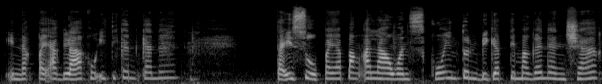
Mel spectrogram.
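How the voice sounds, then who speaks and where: A polite, earnest young student with an Ilocano accent speaks in a high, bright voice, played by a woman. She sounds dutiful in this radio drama. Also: flat delivery, normal speed. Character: dutiful student daughter Claire.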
